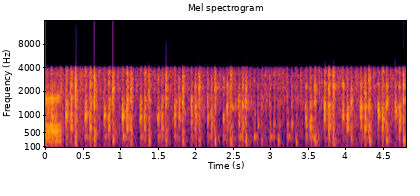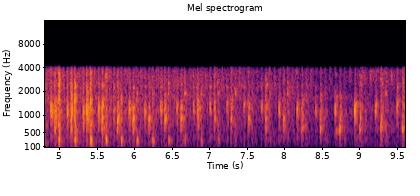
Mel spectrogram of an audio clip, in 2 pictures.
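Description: A freshly overhauled Zetor 25K tractor engine idles close by, a steady rhythmic chugging of regular exhaust pulses; a voice speaks briefly near the start.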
